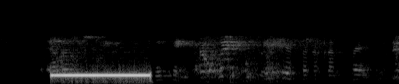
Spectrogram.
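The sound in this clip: A telephone tone sounds while a call is being placed: a single steady, mid-pitched tone holds for about a second and then cuts off, followed by faint, muffled voice-like sounds.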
